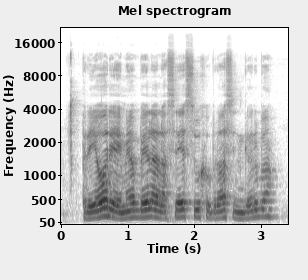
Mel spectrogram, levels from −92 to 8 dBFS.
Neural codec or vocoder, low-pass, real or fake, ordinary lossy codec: none; 19.8 kHz; real; none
